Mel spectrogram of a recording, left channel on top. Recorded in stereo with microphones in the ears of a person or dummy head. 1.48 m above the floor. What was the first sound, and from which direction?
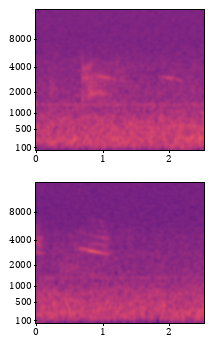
Only background noise.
